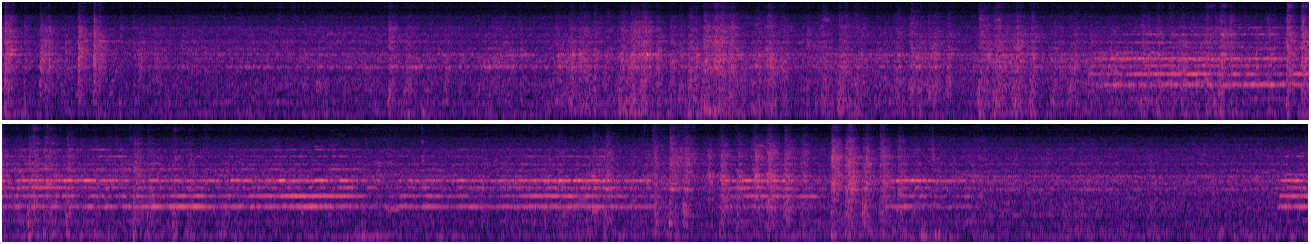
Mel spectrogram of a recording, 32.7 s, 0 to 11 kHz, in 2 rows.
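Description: Passenger train running through a station, heard from inside a coach: a steady rumble with wheels clicking over rail joints and points. From about 14 to 28 seconds in, a long, high steady tone of several pitches together sounds over it with a few short breaks.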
